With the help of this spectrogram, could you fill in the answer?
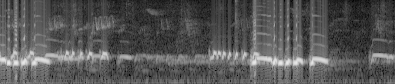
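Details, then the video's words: An active local zebra dove used to coax silent doves into song. Quick, bubbling coo phrases and rolling trills follow each other closely, with a short pause and a soft coo at the end. "Perkutut Lokal Gacor Suara Kung Besar Pancingan Burung Perkutut Agar Bunyi"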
